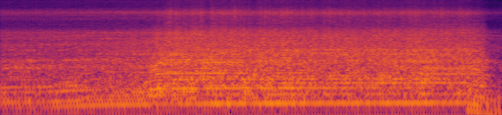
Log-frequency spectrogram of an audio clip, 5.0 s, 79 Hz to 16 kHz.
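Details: Honda Click 125 scooter with a sticking throttle: the throttle body was stiff and rusted inside. The engine climbs to a high, steady buzzing rev and holds there untouched before dropping, so the idle hangs far too high; a sensor is suspected next, unconfirmed.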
